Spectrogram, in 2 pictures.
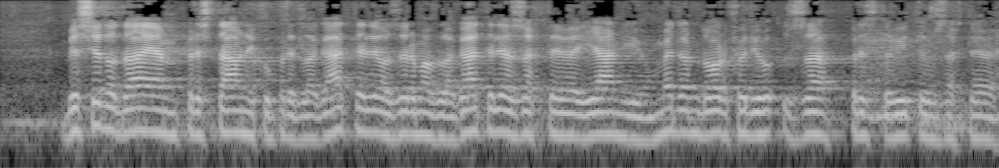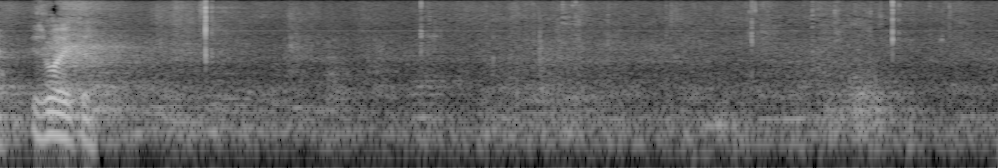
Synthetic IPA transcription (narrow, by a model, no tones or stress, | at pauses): bɛseːd̪ɔd̪aːjɛmpɾɛt̪st̪aːwnikupɾɛd̪laɡaːt̪ɛljaɔziːɾɔmaʋlaɡaːt̪ɛljazaxt̪eːʋɛjaːniumɛd̪and̪ɔɾfɛɾjuzapɾɛt̪st̪aʋiːt̪ɛwzaxt̪eːʋɛizʋoːlit̪ɛ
